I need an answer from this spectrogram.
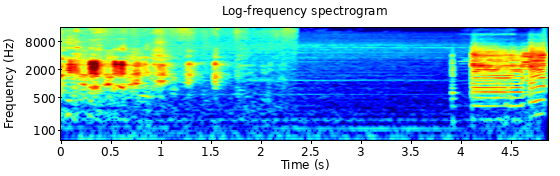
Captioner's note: officers laugh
